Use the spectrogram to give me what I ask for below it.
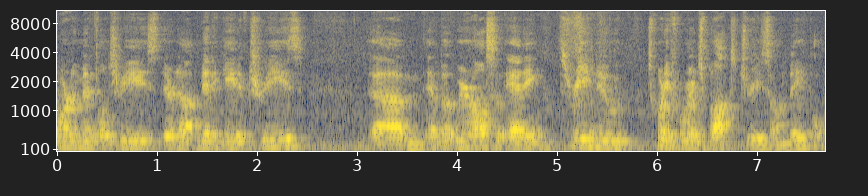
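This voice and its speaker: Noticeable background noise and audible room echo surround this recording. A man speaks in a flat monotone at a fairly high pitch. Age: old. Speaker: project applicant presenting to committee. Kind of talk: public meeting presentation.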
